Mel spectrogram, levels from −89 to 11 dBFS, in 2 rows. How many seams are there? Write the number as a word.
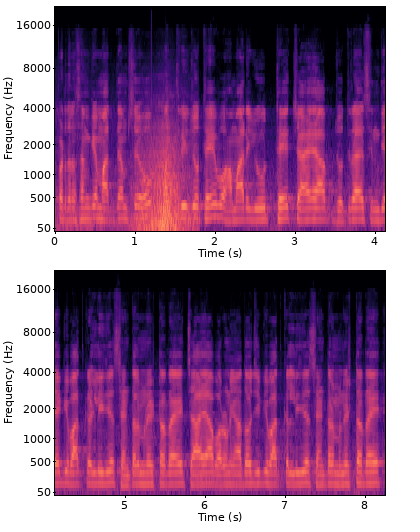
one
